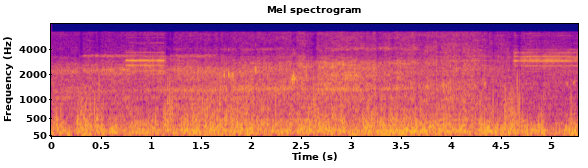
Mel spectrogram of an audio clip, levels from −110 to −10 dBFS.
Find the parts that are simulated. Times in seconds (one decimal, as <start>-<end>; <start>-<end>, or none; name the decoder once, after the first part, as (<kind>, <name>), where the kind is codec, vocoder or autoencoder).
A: 3.8-4.5 (vocoder, WaveNeXt)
